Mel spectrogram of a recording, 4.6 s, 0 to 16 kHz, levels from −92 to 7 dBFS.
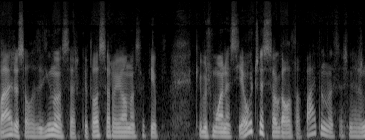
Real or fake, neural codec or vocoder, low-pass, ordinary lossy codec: real; none; 14.4 kHz; Opus, 32 kbps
